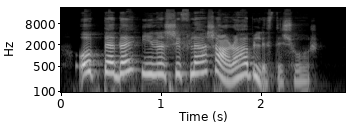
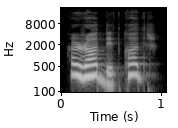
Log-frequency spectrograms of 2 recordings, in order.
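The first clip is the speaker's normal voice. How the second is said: ordinary delivery, nothing marked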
